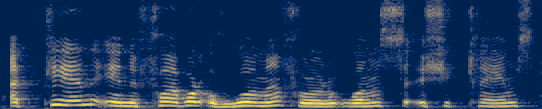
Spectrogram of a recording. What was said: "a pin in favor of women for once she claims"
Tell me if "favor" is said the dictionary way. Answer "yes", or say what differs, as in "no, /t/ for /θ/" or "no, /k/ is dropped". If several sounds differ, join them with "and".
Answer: no, /b/ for /v/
